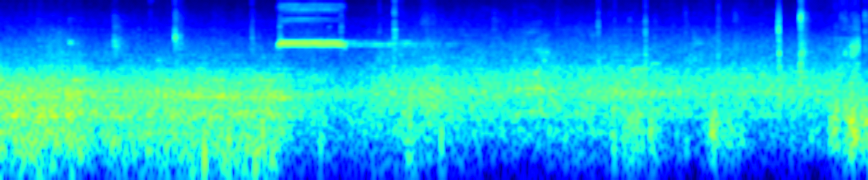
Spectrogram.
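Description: Referee's whistle: one short, steady blast about two seconds in, signalling the kickoff, heard over voices and outdoor background noise.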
